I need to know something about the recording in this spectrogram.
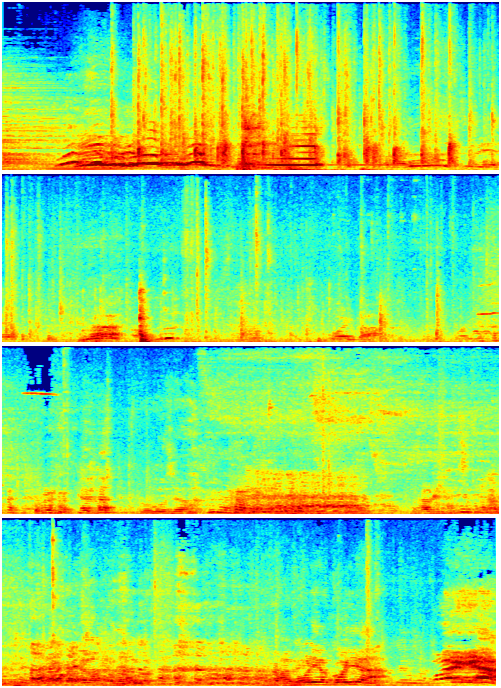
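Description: A crowd shouts and cheers close by, echoing in a large room.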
